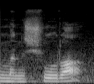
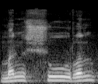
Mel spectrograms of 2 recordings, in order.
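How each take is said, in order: First: The word ends with a long vowel. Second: The word ends with an n sound. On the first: The reader stops here. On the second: The reading continues without stopping.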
